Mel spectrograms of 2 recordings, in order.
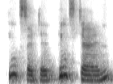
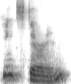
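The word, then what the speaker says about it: Pinxteren: be given by Pinkston I always say your name wrong sorry then pink Stern this is correct yes who's coming from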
